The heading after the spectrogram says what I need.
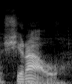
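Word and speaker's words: Shirauo: um gangan ship the shirai Shiro shirui am I pronouncing it right uh uh what's that uh shirao okay there go um I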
